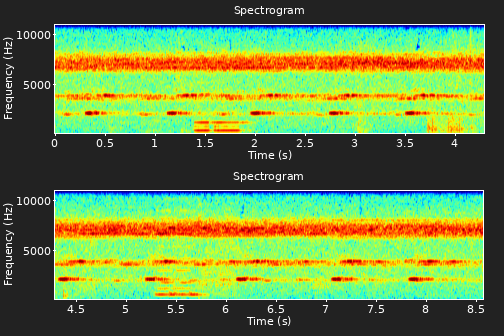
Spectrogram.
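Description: Insects chirring in a steady pulsing rhythm, about one and a half pulses a second, with a few faint, brief voice-like sounds in between.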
